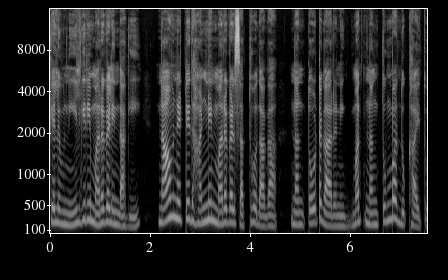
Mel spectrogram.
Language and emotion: Kannada, sad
